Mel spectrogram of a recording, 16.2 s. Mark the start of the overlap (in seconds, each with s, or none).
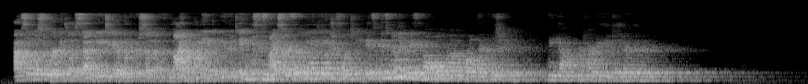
4.8 s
